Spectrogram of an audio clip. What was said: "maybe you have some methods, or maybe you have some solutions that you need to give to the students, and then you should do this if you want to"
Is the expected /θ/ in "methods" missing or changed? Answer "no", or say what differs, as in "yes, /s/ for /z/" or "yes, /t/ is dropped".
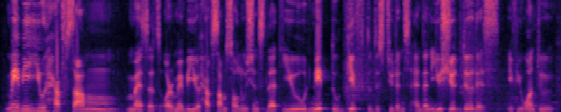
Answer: yes, /s/ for /θ/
